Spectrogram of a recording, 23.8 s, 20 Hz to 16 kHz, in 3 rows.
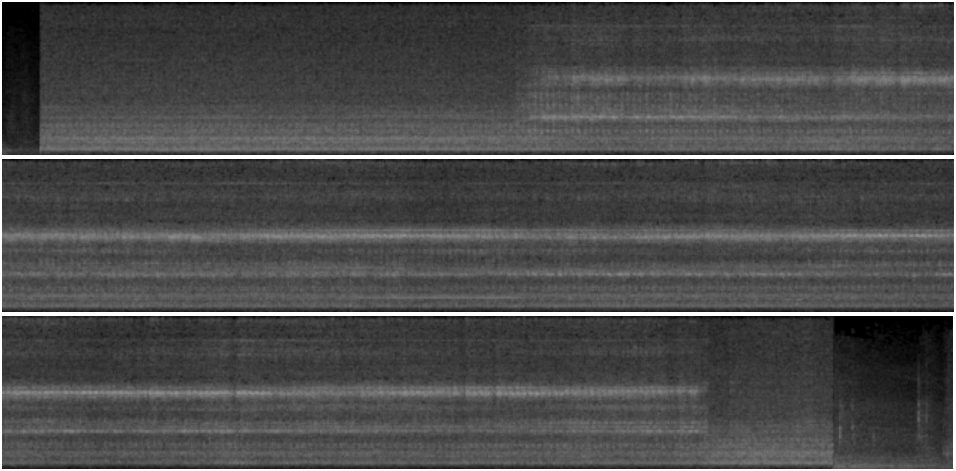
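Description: A 36-inch walnut board is fed through an index table saw, giving a steady, loud machine whine with a sustained high tone for most of the cut, constant and uninterrupted before stopping abruptly.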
